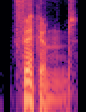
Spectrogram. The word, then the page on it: fecund: British English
